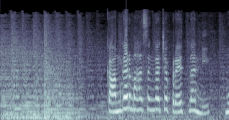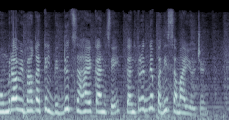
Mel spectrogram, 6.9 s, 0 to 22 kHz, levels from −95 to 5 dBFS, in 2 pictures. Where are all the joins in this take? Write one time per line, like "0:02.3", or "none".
0:01.3

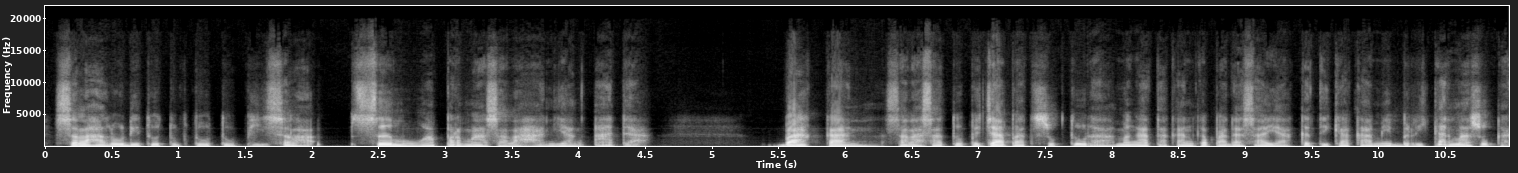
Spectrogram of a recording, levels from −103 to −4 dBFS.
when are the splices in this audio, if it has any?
none

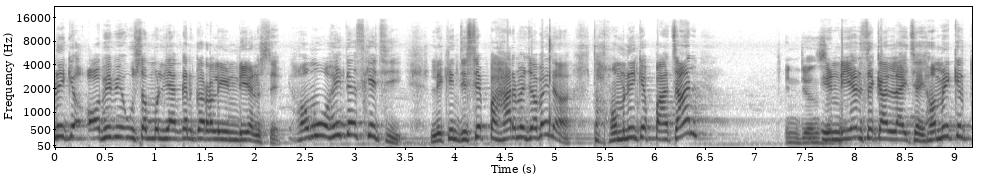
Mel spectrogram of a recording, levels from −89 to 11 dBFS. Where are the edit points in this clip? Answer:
0:02.4

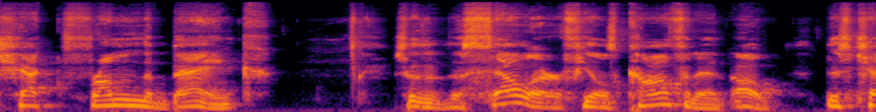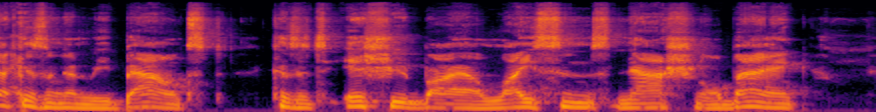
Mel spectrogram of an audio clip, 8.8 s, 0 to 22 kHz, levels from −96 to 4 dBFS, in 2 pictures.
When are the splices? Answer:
none

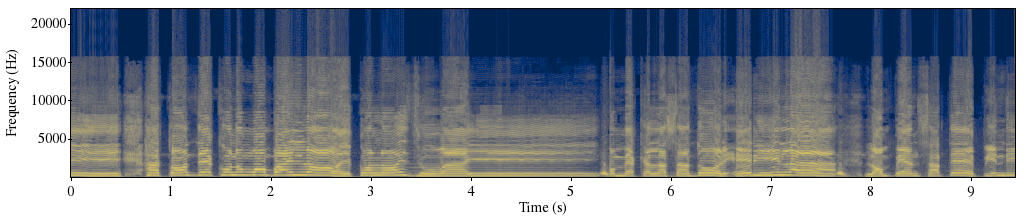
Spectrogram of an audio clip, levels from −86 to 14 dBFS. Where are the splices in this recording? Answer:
0:05.4

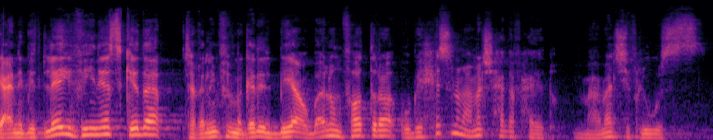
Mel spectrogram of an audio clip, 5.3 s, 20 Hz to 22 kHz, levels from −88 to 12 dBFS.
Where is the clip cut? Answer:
0:01.3
0:04.2

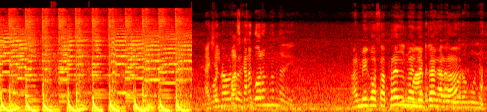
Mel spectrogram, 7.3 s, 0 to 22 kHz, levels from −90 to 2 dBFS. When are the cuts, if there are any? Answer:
none

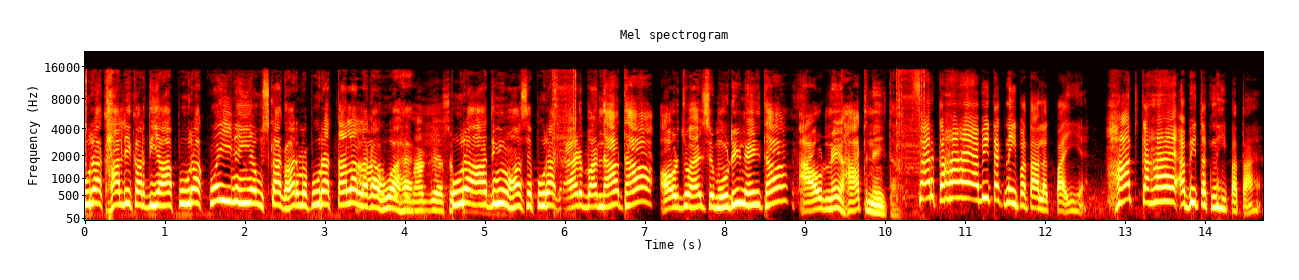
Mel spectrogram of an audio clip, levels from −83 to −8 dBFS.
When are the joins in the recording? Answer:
0:05.9
0:10.2

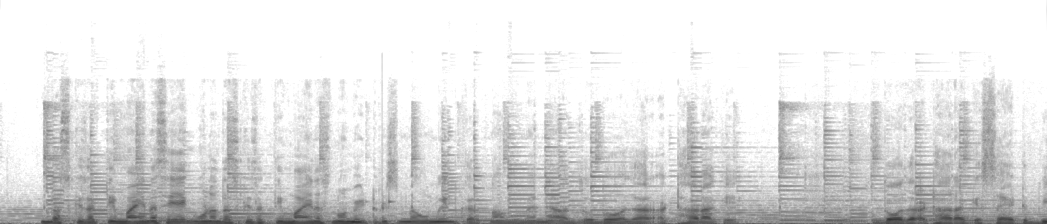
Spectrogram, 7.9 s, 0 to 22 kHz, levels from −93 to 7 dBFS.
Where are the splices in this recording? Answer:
0:02.9

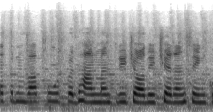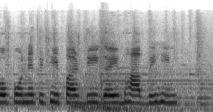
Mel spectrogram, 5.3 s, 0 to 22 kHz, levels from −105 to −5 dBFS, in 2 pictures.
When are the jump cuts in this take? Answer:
none

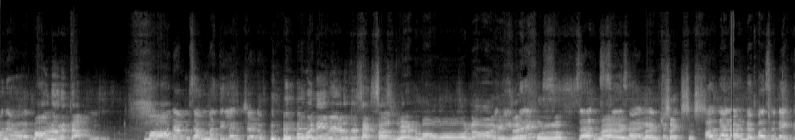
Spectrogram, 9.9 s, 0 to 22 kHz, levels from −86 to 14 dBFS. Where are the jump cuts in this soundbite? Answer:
none

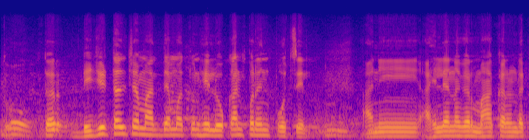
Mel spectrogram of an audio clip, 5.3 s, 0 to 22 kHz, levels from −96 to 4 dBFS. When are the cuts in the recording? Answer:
none

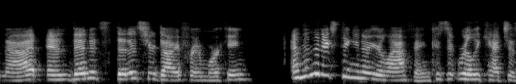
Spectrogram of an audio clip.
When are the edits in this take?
none

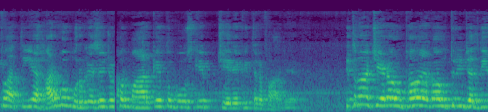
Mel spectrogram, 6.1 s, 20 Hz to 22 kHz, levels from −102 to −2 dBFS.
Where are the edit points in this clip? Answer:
0:01.5
0:04.4

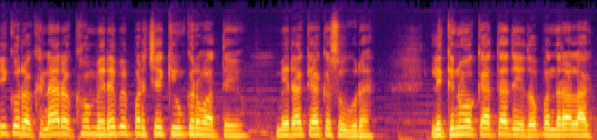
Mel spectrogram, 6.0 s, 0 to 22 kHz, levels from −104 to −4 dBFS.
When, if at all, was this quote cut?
none

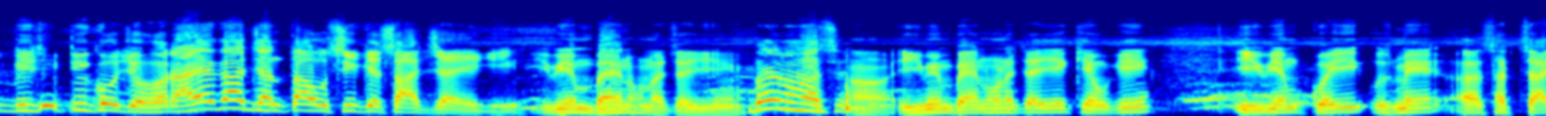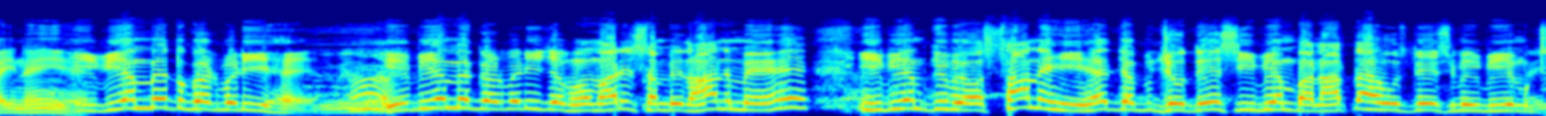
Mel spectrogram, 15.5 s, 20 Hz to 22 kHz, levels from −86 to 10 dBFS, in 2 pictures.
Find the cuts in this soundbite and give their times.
0:02.7
0:08.2

